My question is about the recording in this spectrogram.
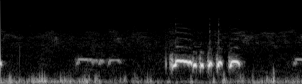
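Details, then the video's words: Zebra dove singing in a big voice with close-set beats: a faint short cooing phrase, then one loud phrase opening with a rising coo and breaking into five quick throbbing beats, over steady low rumble. "Burung Perkutut suara besar ketukan rapat"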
